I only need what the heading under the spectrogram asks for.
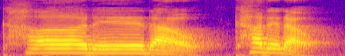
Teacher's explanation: In American English, when a T comes between vowels, we change that to a d, a very soft D. Cut it out, cut it out.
